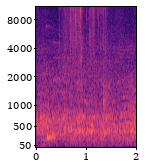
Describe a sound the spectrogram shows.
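Plastic wrapping crinkles under a hand.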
